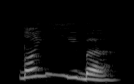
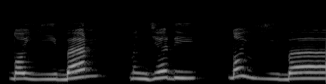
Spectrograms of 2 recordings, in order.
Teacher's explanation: Mad iwad adalah mad asli yang berlaku ketika waqaf. Di sini mengganti fathah tanwin dengan mad dua harokat karena waqaf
